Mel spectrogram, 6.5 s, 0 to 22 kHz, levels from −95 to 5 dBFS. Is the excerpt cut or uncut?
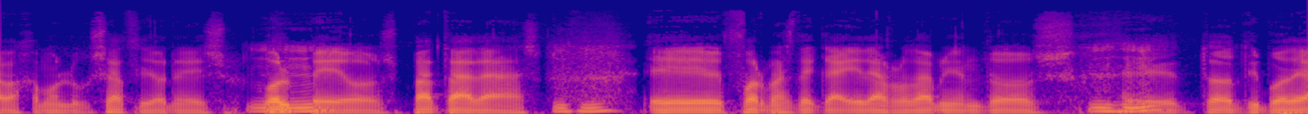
uncut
